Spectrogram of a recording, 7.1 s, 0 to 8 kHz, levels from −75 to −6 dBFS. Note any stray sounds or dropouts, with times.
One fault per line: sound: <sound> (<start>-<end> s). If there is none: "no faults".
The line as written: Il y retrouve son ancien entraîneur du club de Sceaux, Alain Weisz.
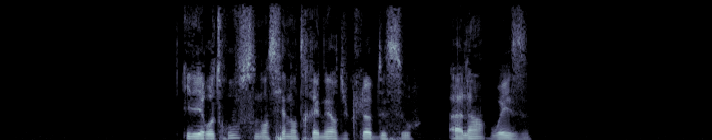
no faults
